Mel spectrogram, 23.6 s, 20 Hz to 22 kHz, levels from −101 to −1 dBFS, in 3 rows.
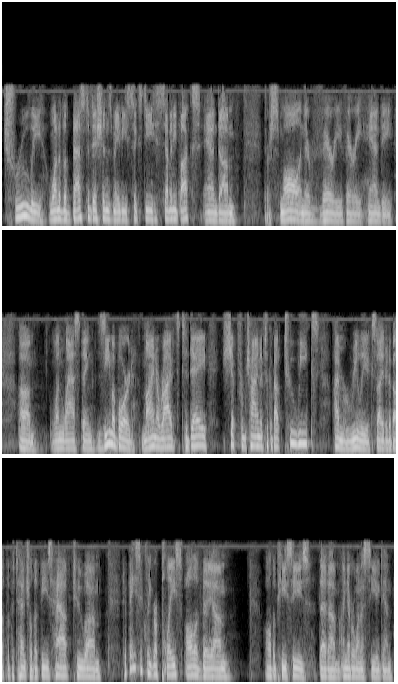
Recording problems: garbled, watery; badly; nothing above 5.5 kHz
high-pitched whine; faint; throughout; 5 kHz, 30 dB below the speech

